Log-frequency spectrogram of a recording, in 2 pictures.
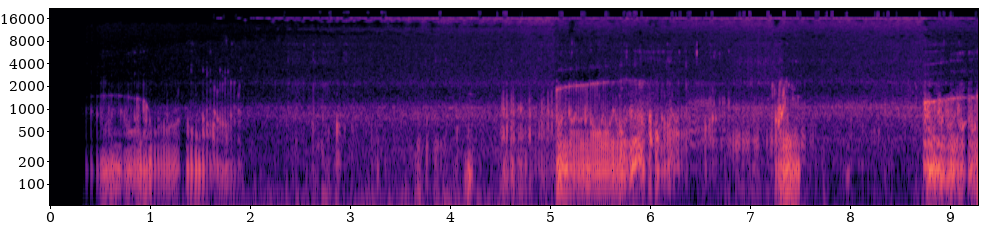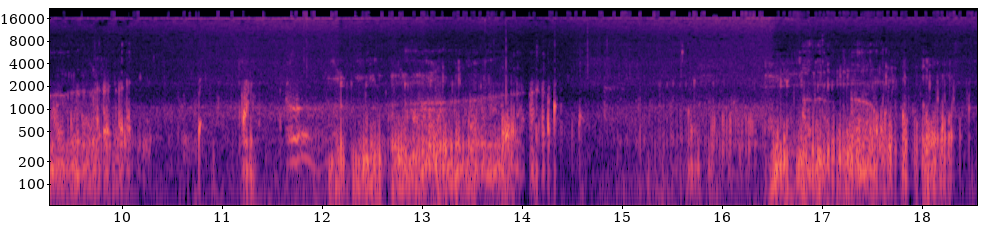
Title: Bakii's stomach Growling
